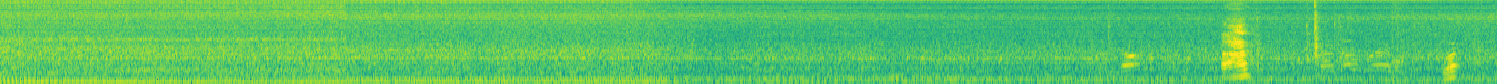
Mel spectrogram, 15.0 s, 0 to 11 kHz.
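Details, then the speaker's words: Wrecked 2022 Ford Bronco being rebuilt, started after fuse box connection problems were fixed: even low rumble for several seconds, then shuts down; it starts and runs normally. "pops was able to get that thing started for a quick turnover just know we had to do a lot of work right here in the fuse box man it was not connecting"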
